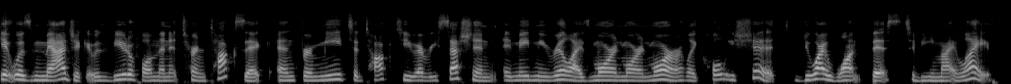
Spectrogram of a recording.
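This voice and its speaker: A woman's voice: medium pitch, no room sound, studio quality. A woman hosting a podcast, chatty and enthusiastic, swearing casually as she responds to her guest. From United States. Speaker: podcast host.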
